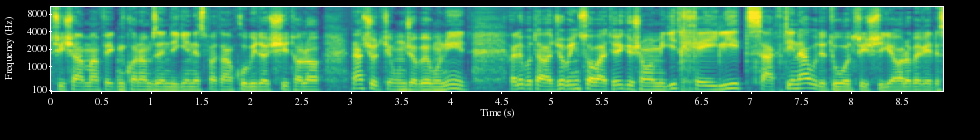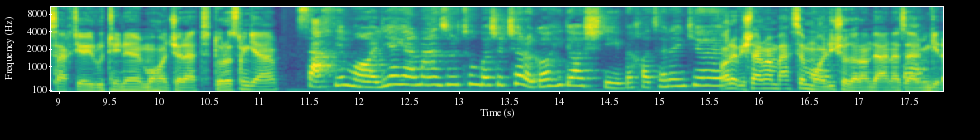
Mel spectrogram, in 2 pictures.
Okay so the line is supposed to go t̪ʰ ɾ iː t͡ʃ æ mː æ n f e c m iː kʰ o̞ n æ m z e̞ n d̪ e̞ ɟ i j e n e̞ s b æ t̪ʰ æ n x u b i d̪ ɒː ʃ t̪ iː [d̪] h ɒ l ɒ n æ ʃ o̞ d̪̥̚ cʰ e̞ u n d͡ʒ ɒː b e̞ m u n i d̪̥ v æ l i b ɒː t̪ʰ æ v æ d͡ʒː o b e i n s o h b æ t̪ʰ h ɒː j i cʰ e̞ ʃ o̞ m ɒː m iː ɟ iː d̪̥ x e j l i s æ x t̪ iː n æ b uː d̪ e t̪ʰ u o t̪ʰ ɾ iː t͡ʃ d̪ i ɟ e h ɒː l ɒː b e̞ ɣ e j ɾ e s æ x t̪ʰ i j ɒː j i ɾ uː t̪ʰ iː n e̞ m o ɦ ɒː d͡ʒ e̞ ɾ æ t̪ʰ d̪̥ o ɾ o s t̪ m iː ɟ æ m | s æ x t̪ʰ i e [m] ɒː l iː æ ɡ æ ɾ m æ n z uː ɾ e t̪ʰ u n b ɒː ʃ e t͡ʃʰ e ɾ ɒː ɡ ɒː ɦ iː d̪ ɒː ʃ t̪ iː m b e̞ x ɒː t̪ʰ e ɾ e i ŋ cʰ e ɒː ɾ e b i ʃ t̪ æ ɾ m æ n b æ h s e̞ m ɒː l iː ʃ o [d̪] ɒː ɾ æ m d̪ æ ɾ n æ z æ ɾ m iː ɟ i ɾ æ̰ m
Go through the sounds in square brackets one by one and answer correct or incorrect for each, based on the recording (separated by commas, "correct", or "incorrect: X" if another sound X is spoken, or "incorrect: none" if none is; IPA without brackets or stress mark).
correct, correct, correct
